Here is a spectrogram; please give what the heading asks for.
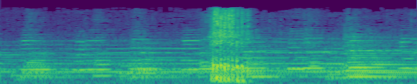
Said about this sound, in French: Arrête-toi grogna le cochon en cherchant à le saisir.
